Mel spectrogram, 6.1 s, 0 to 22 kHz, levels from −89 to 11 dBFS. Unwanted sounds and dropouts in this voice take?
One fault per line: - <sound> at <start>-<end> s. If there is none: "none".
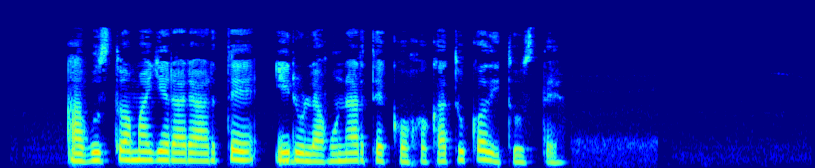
none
